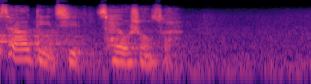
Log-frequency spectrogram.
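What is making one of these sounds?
A woman speaks firmly and close by.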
